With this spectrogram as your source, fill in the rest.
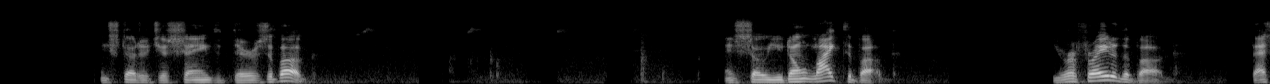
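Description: An elderly man talks calmly over an online call, in bursts with pauses.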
